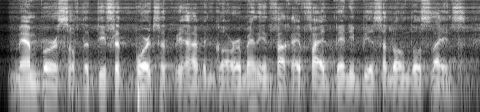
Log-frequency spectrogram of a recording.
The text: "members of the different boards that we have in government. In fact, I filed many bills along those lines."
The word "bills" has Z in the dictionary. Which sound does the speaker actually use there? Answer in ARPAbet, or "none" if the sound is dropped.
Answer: S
